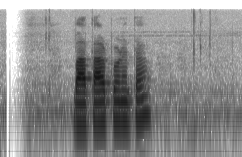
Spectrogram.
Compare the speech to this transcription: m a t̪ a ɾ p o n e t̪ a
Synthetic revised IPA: b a t̪ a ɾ p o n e t̪ a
